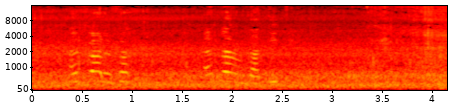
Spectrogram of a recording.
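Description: A dog splashes as it swims through the water.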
